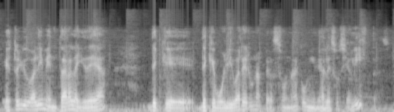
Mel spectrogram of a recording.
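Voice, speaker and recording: A young man with a Venezuelan Spanish accent speaks in a loose, conversational commentary style, restarting his phrases and tossing in slang. His voice sits at an average pitch for a man. Soft music plays faintly underneath. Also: a little fast. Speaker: political YouTuber. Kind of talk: casual opinion commentary.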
